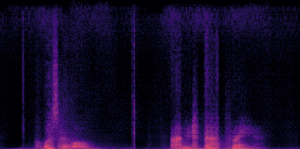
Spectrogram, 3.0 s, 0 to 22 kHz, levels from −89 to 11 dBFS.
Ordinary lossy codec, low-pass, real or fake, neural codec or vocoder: none; none; fake; codec, 44.1 kHz, 0.9 kbps, DAC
